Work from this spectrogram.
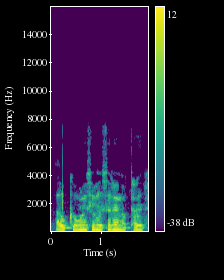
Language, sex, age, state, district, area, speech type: Odia, male, 18-30, Odisha, Jagatsinghpur, rural, spontaneous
